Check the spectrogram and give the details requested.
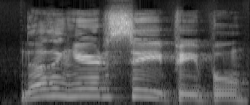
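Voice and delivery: loud, high-pitched announcer-style call. A cop addresses the gathered crowd, in a much louder announcing voice. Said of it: "announced the first cop in a much louder voice".

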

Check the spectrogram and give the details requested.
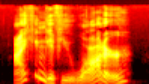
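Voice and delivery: light, playful teasing tone. Narrator reads the first-person narrator answering a request for water; teasing.

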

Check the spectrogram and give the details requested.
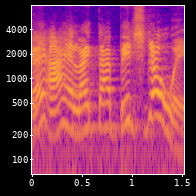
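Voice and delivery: tossed off with a brash, tough street attitude. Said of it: "she's very Jerry Springer about it".

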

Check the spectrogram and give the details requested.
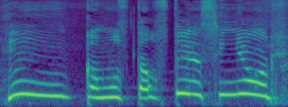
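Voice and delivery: very high, slow, overdone character voice. Doing a Spanish greeting as a character on a podcast, Tizoc voice. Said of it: "like the Tizoc voice".

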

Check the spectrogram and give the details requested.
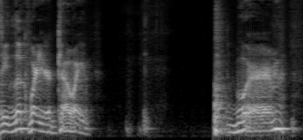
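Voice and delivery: sort of growl, "worm" stretched long. Playing a big, intimidating warrior vampire lady, the speaker growls the line. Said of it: "she just sort of growls".

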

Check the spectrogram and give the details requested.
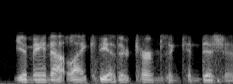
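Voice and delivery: plain

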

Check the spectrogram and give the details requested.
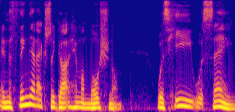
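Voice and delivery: ordinary delivery

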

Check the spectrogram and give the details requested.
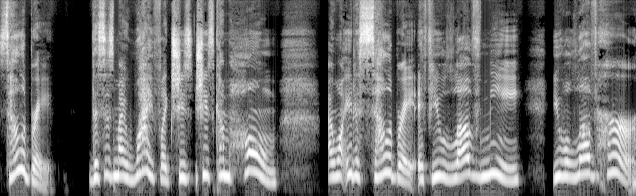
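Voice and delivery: passionate near-yell. Retelling someone standing up, very emotional: imitating Jeremy almost yelling. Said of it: "he begins almost yelling".

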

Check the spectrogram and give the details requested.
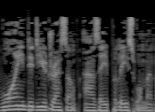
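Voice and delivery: plain

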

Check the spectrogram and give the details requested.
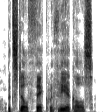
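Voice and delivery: ordinary delivery

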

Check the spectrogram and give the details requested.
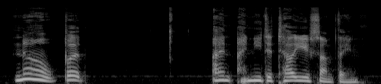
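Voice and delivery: put-on little voice of a small child. Speaker retelling a child stalling when it's time to go, imitating a child's little voice. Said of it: "He's got the little voice like".

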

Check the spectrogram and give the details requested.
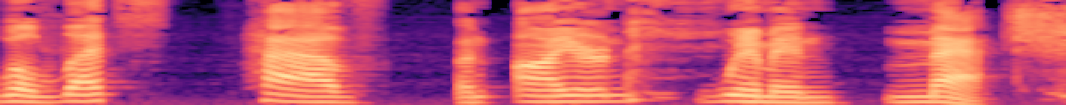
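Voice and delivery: slow put-on wrestler voice. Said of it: "You just talk real slow".

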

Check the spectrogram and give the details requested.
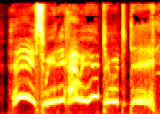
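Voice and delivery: talking appliance voice, like a food machine. Making a food replicator answer her, as she makes objects talk: voicing a talking food replicator. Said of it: "she keeps making inanimate objects talk".

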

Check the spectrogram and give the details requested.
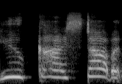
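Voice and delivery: shrill, very high-pitched yelling. Recalling their mom scolding the kids causing chaos, imitating mom yelling. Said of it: "she'd be yelling".

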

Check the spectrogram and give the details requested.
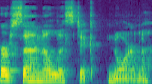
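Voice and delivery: unhurried, slow, careful and deliberate enunciation. Repeating a term said too fast last time, slowly and deliberately. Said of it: "let me say it slower".

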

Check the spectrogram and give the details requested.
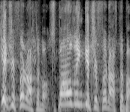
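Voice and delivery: very high, loud, swooping screaming yell. Quoting a movie line, imitating Ted Knight screaming. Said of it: "think of Ted Knight screaming".

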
